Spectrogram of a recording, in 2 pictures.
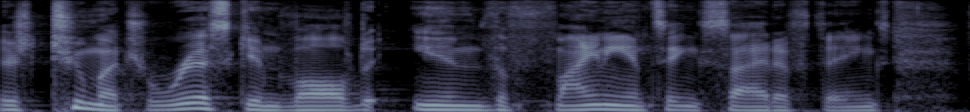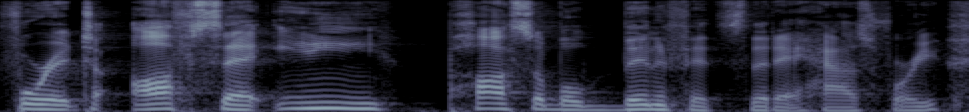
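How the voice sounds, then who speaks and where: The speaker has a Texan accent and ordinary pitch variation, talking at a moderate pace on a very clean recording with a silent background. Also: man, medium pitch for a man. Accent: Texan American. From Texas, Midland. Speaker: podcast host, real estate agent. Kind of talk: solo advice podcast, answering listener questions. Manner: casual with frequent fillers.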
